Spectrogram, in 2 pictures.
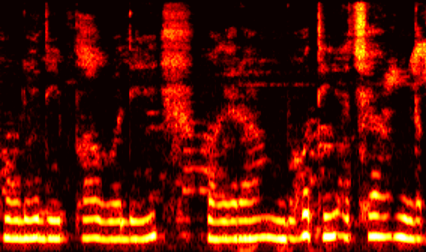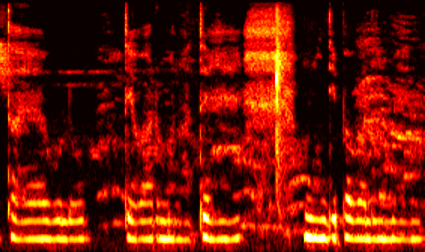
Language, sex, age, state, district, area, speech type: Urdu, female, 18-30, Bihar, Khagaria, rural, spontaneous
